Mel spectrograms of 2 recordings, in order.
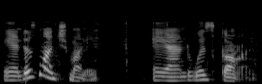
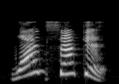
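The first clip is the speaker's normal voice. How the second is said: shouted reply; 12 semitones higher, 11 dB louder than usual. Acted. Boy answering his mother from upstairs, loud high shout. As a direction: holler back down the stairs.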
